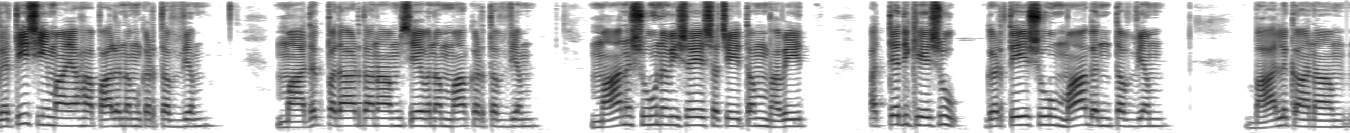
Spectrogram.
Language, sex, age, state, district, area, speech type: Sanskrit, male, 18-30, Rajasthan, Jaipur, rural, spontaneous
